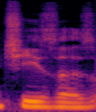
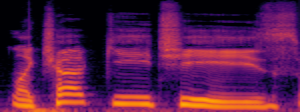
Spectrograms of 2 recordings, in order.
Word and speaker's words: Chuck E. Cheese: Cheeses also. Because it even, like Chuck E. Cheese, where a kid can be a kid, doesn't make as much sense as Chuck you're E.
